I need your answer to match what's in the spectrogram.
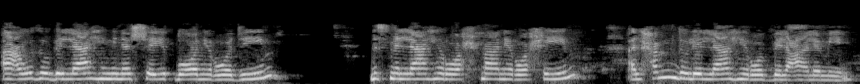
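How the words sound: A breath pause comes after each phrase. Each phrase is recited as a separate unit. "یعنی ہر ایک کے بعد سانس کو لیا جائے, رک کے آپ سانس لیں اور پھر آگے چلیں"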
